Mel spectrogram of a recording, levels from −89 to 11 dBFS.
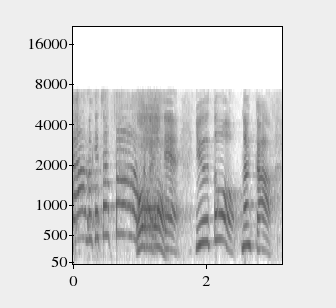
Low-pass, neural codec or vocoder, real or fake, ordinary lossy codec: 7.2 kHz; vocoder, 22.05 kHz, 80 mel bands, WaveNeXt; fake; none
